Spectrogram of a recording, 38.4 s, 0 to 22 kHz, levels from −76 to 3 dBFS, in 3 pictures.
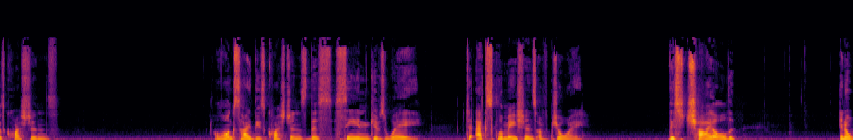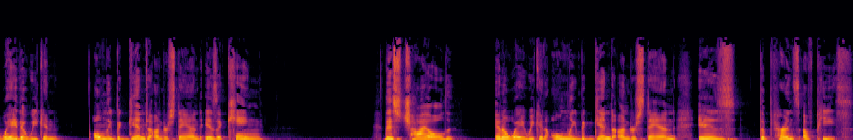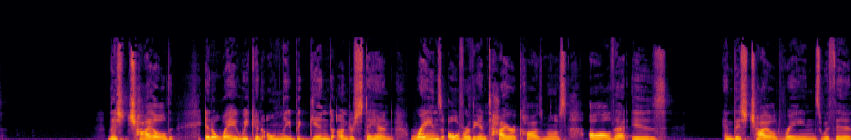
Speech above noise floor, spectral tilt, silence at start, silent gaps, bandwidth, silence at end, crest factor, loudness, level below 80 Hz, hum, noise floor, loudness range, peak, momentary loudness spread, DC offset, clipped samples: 39 dB; -4.5 dB/octave; 0 s; none; 16.5 kHz; 0 s; 18 dB; -17 LUFS; -42 dBFS; none; -56 dBFS; 6 LU; 0 dBFS; 11 LU; under 0.1%; under 0.1%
